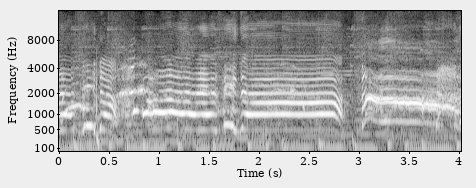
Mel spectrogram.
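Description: Girls shouting in two long, high, held cries of triumph, over background music.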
